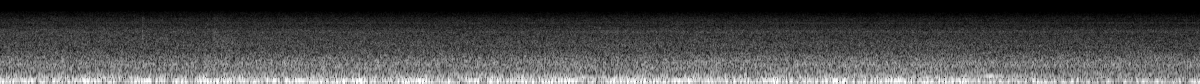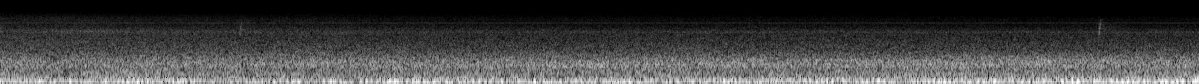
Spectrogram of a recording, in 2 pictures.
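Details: Steady broadband rumble like wind or distant traffic with a low constant hum throughout and no clear animal voice.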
